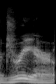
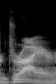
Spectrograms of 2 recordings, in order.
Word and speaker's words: Dreyer: produced and directed by Karl Theodor Dreyer or Dreyer I've heard both ways pronounced he's one of the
